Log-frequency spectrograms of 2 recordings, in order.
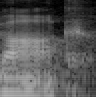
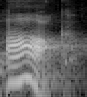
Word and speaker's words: Arc: Lake was Vivian Del AR of the waters acqs and of course jonov AR is spelled Arc but it's the same sound it's the same vibration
